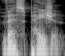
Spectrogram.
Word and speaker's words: Vespasian: Let's talk about Vespasian, pronounced Vespasian.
